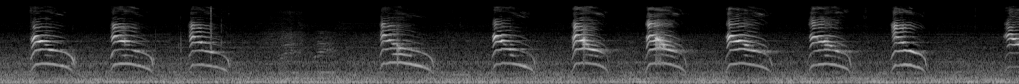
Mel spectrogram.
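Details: Kitten trapped in a washing machine, calling with very high meows: a long insistent run of arched cries, roughly one per second, with a brief soft voice in the gap and a low hum throughout.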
